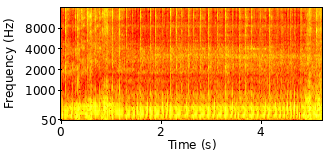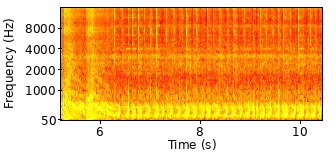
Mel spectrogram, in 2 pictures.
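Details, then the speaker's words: Husqvarna 268 chainsaw running poorly, being checked for a lean condition: fast buzzing run, then speed swoops up and down as the low-speed screw goes rich and lean, set about halfway, slightly rich; carburetor low-speed mixture adjustment. "basically you turn it rich till alts to die turn it lean until it wants to die I go about halfway in between those plus a little bit more on the rich side that should be your Optimum setting"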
